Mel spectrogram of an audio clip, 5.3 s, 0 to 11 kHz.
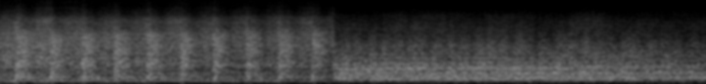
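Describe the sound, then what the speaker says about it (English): Steam locomotive 3624 hauls a westbound goods train between Orange and Wellington in New South Wales. It gives loud, rhythmic exhaust chuffs at first, then a steady roaring hiss and rumble of the passing train. "Workstone 3624 hauls the westbound goods between Orange and Wellington."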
